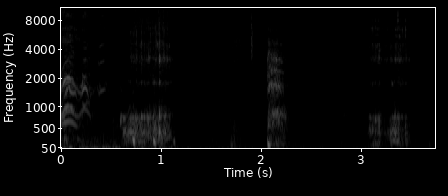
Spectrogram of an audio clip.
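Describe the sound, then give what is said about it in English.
Someone slurps the last little bit of a drink from a cup: a few wet, gurgling sucking bursts come in uneven spurts, with short quiet gaps between them and no talking. “I got a little bit left, but you know, you got to hear the slurp though.”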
